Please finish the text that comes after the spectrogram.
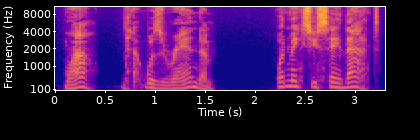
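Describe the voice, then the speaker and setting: A man's voice: on the high side, expressive, measured pace, a bit bright, dry recording, studio quality, voice pushed up. A man voicing a poised, teasing young woman celebrity in a narrated fantasy story. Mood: surprised.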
